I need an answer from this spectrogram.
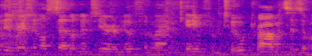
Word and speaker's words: Newfoundland: is a beer and it's pronounced newfoundland not newfoundland or new finland newfoundland is the oldest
